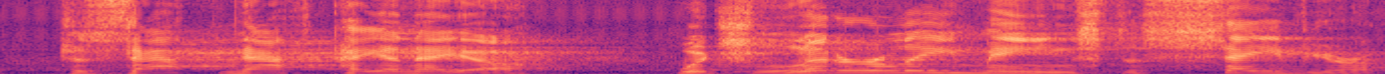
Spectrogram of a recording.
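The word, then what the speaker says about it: Zaphnath-paaneah: from my pastor he taught me how to pronounce that he changed his name to zapnath payoneer which literally means the savior of the world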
